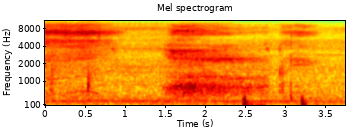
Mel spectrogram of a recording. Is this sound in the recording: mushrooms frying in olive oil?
no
